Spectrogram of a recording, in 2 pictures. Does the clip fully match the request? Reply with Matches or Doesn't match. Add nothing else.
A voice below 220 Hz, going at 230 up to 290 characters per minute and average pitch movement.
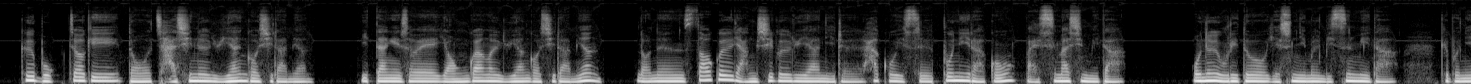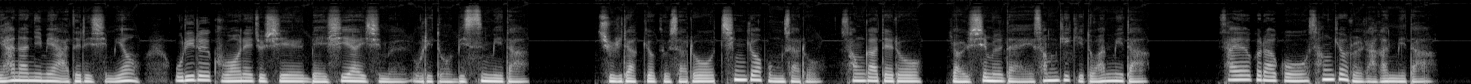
Matches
